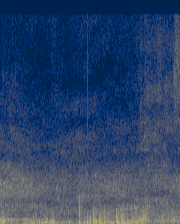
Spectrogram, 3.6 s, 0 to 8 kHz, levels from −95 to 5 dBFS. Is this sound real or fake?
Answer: real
